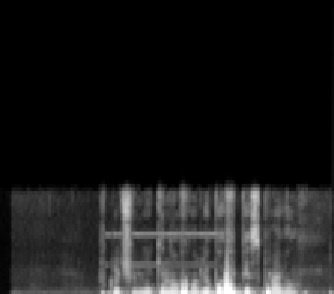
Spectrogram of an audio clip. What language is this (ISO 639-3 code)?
rus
